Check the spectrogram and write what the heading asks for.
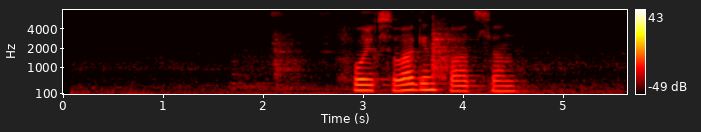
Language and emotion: Russian, neutral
